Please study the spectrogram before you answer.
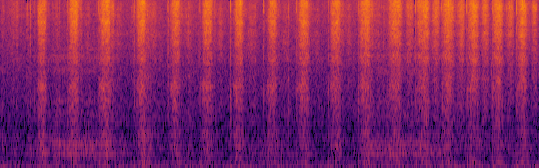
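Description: The tip of a wood-cased colored pencil, held in the fingers, rubs and scratches across a thin white paper sheet lying flat on a table in dense, rapid drawing strokes. Each stroke makes a bright, dry scratching hiss over a soft low rumble. The strokes come in a quick, uneven back-and-forth rhythm.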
